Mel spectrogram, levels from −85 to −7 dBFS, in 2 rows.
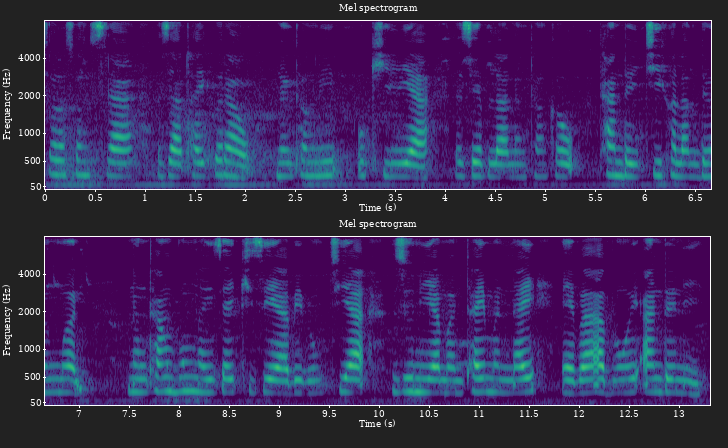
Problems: constant background noise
